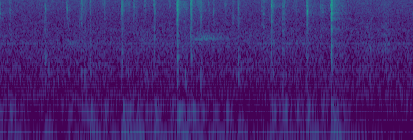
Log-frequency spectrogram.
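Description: Computer keyboard keystrokes: a faint, irregular run of key presses as a password is typed.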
